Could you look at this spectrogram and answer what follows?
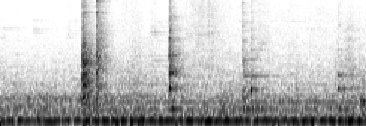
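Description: Carrots and sweet potatoes tumbling into a pan of hot oil: a few distinct clattering knocks and scrapes of pieces hitting the pan over a steady low hum, with faint sizzling between them.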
